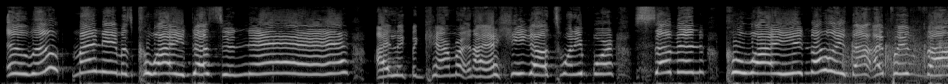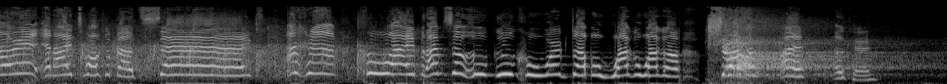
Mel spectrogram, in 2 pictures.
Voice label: cringe uwu

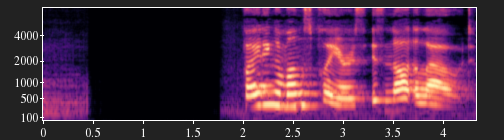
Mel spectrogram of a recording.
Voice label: announcer; squid games

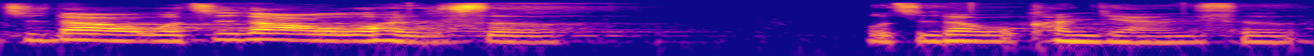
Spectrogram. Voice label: sexy

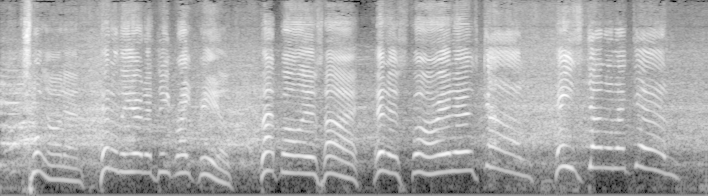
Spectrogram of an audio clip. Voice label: calls game tying home run; john sterling; raul ibanez; from game lcs

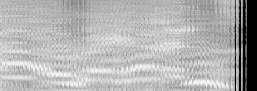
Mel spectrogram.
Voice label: oh great heavens distorted

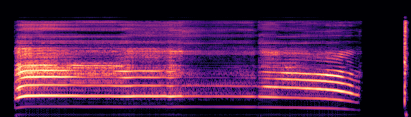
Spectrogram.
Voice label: villager screaming; minecraft; ai voice

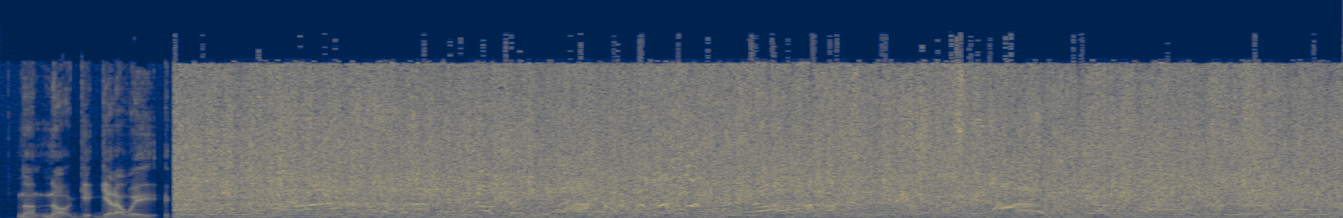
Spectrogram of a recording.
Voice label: no no get away massive earrape

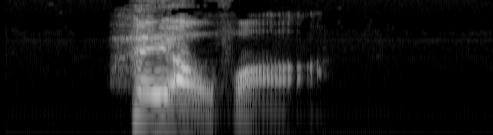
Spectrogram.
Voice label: voice recorder

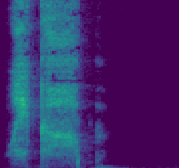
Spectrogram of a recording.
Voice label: wake up whisper

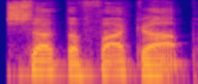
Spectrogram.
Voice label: shut the f ck up american accent; cincy

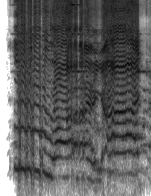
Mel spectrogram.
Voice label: robot version

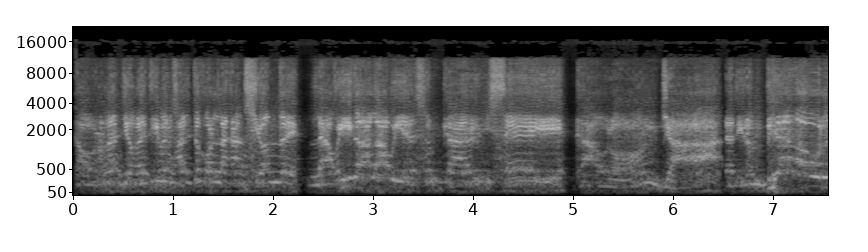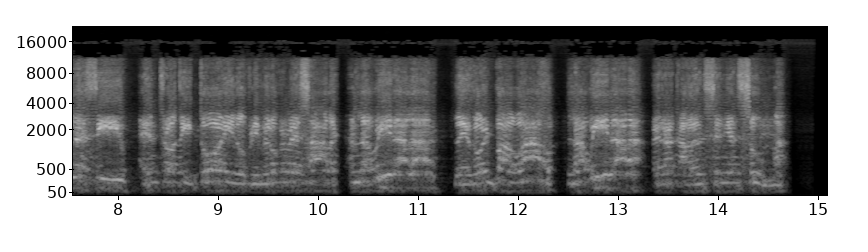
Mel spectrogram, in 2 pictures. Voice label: yapping; metal sonic

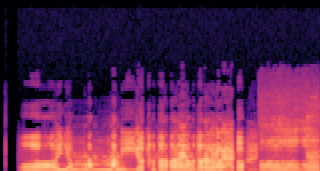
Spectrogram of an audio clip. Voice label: grumble speech

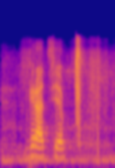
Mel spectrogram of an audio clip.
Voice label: thanks and kiss uwu

